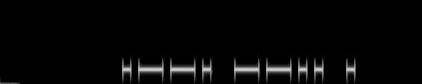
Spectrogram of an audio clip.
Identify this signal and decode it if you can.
Morse code, heard as a keyed tone, about 15 wpm, 700 Hz. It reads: PZE
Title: USA Call Sign Postfixes - 3 Letters 15wpm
